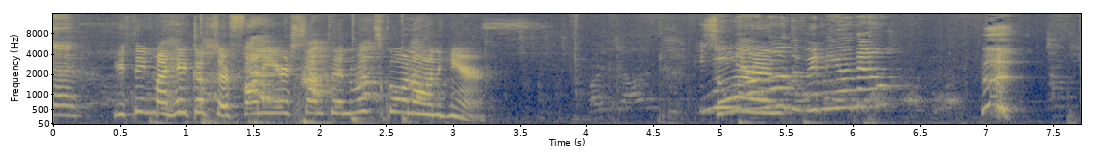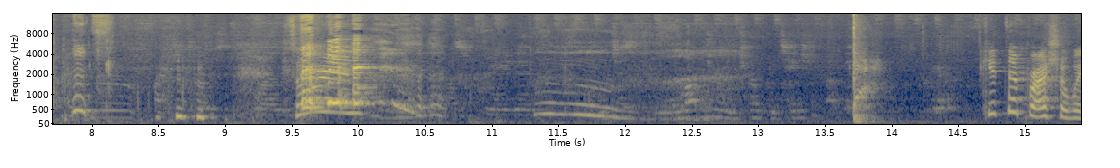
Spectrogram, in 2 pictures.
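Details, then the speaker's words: Hiccups in an adult while a happy young boy giggles and laughs loudly at them as the adult talks; brief, sharp gulping catches break in now and then. "what are you doing happy boy you think my hiccups are funny"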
